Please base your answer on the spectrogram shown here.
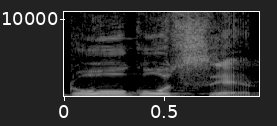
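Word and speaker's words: λόγος: 뭐냐는 거죠이 말씀이라는 단어를 헬라어로 어 발음을 하면 로고스에 로고스 그 여러분들이 한 번씩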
